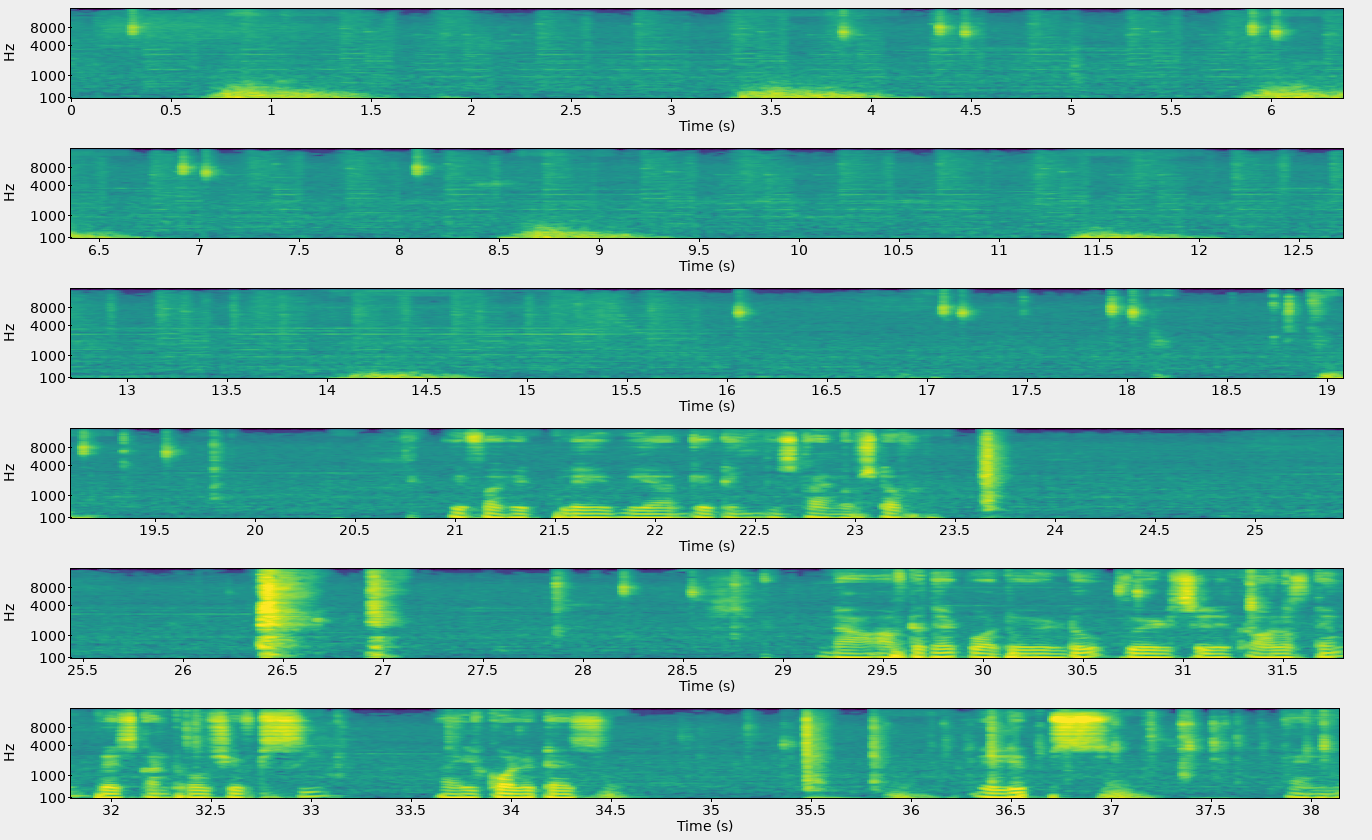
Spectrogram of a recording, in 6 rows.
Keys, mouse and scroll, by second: 19.6 space, 27.6 space, 28.1 click, 28.5 space, 30.6 click, 31.2 ctrl+a, 32.8 ctrl+shift+c, 35.3-38.1 typing.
